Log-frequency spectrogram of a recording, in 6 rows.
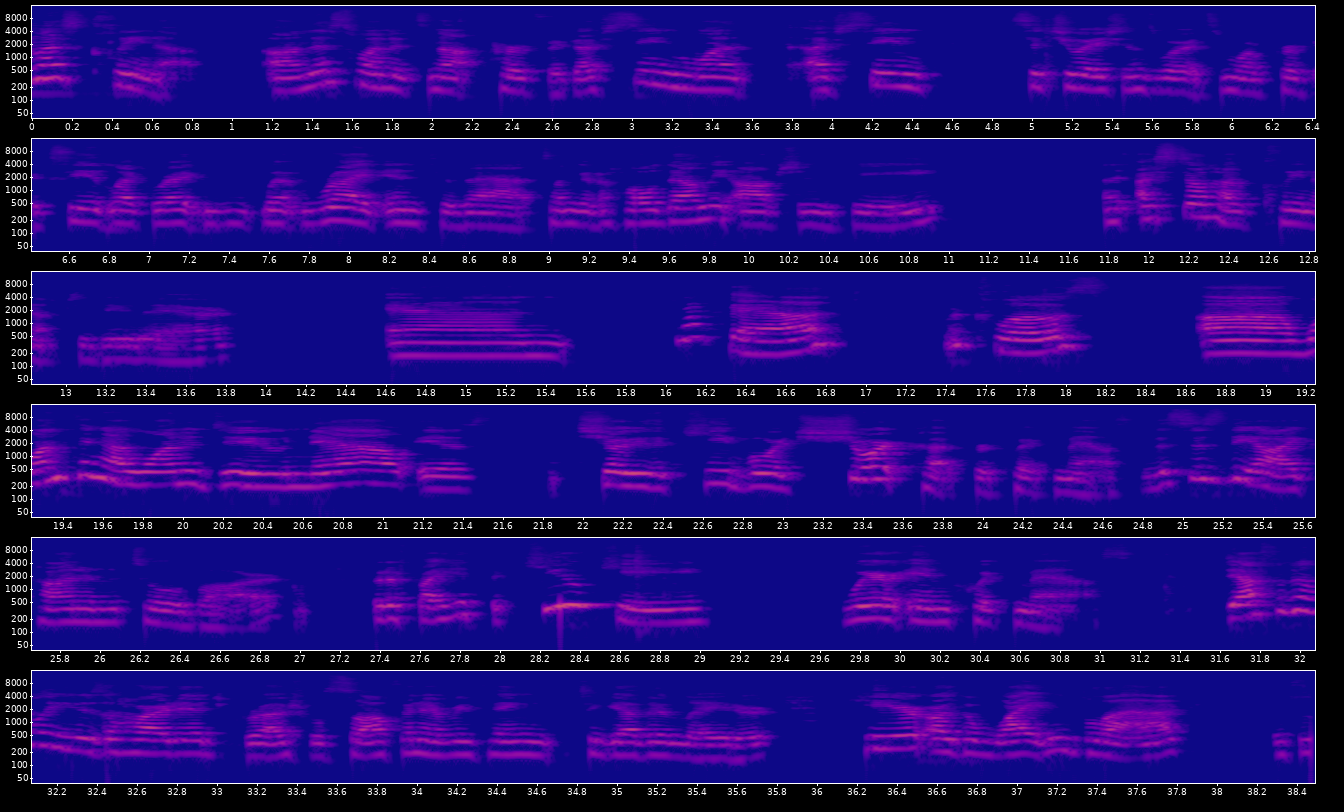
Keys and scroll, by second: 28.6 q.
